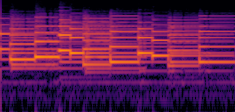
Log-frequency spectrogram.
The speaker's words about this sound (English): That's when his phone rang. It was unexpected. And it was one of the officials of the ministry.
